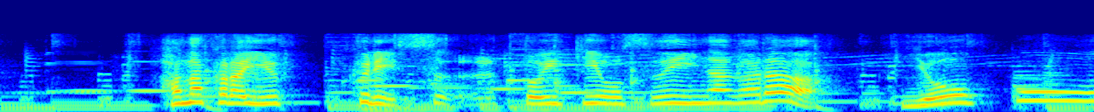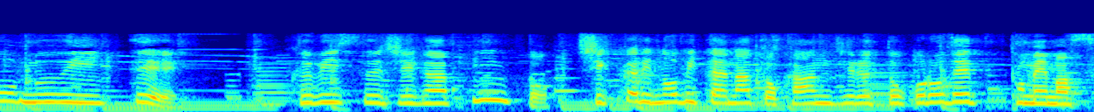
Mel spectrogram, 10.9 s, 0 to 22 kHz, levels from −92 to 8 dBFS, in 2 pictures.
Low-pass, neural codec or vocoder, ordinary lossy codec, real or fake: 7.2 kHz; none; AAC, 32 kbps; real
